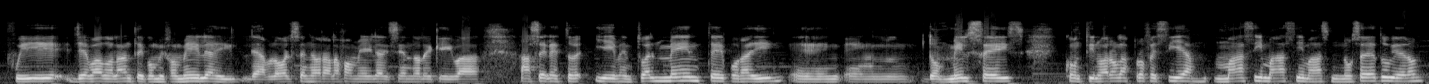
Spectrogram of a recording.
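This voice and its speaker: This thirty-something man from Puerto Rico, a gospel musician with a Puerto Rican Spanish accent, stumbles through a radio interview with plenty of fillers and restarts. His medium-pitched, smooth voice has a flat delivery, and the recording lacks high frequencies.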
